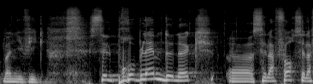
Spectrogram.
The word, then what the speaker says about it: Nuke: C'est parce que sur Nuk, moi je dis Nuk les gars, je sais qu'il y en a qui disent Nuke et que ça se prononce Nuke, mais moi je dis Nuk frère.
